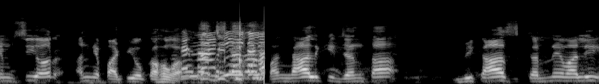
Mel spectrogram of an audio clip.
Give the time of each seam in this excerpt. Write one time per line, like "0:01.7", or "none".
0:02.6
